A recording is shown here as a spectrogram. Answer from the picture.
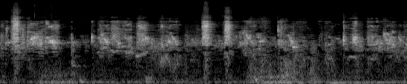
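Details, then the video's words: Pet budgies give sharp squeaky chirps and squawks in quick uneven bursts, several birds calling over one another. "Budgies sound"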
